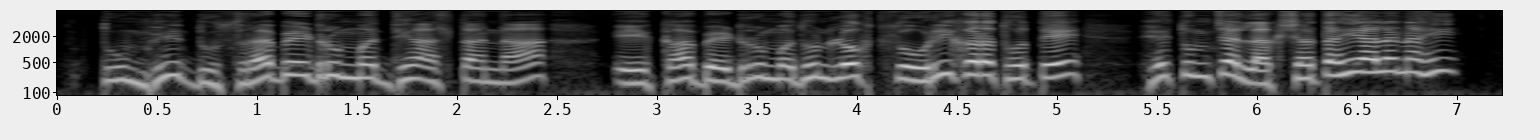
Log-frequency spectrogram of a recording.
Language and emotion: Marathi, surprised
